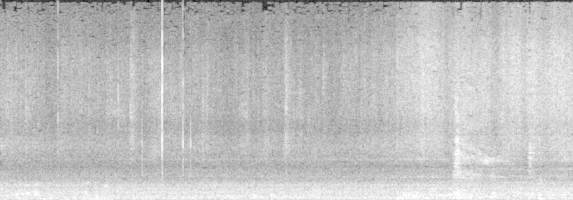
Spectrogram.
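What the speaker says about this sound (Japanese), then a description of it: "JR 河内営和駅発車です" A JR train on the Osaka Higashi Line pulling out of a station, a steady low rumble with faint rail clatter and brief squeals, close and continuous.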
